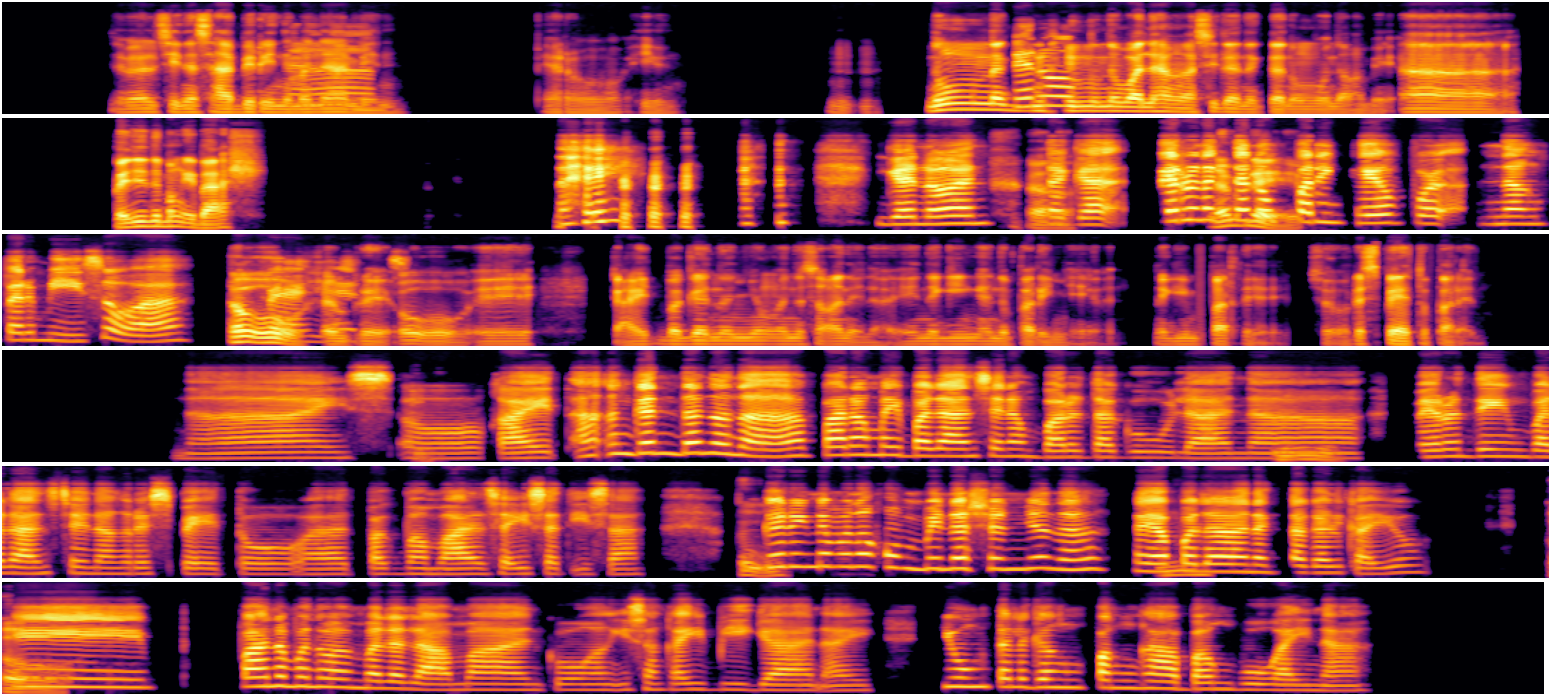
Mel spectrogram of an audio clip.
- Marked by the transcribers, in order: laugh
- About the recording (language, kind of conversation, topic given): Filipino, podcast, Paano mo pinagyayaman ang matagal na pagkakaibigan?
